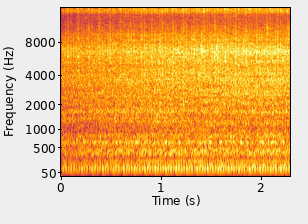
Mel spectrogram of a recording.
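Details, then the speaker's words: Toyota Dyna Rino 115 PS diesel truck during an alternator check: the positive cable is removed and the engine keeps a smooth, even, slightly raised idle with no dropout, so the alternator is charging. "masih hidup Apabila kita lepas seperti ini kemudian mesin mati berarti alternator tidak [Musik] mengisi"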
